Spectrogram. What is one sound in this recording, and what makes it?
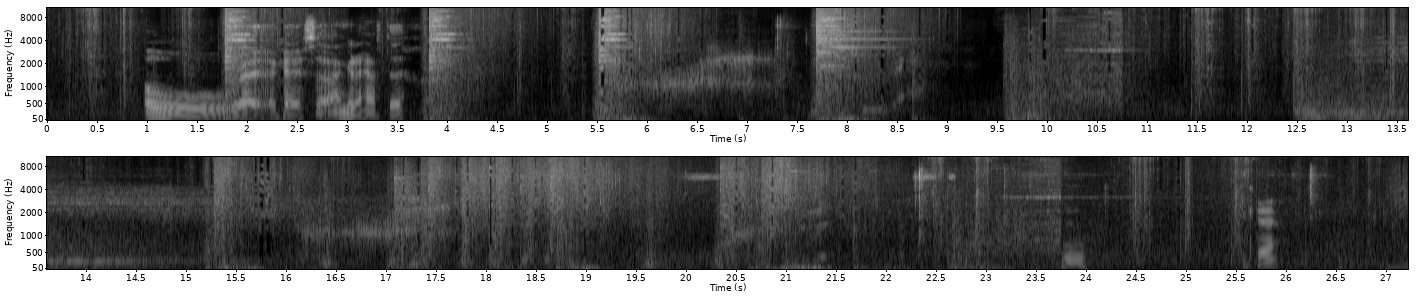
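Armour clanks with footsteps on stone.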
